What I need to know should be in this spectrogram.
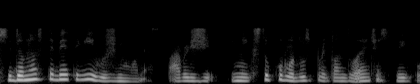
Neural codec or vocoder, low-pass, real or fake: codec, 16 kHz in and 24 kHz out, 0.9 kbps, LongCat-Audio-Codec, four codebook decoder; 5.4 kHz; fake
